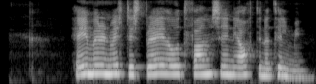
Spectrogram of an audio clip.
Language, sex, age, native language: Icelandic, female, 14, Icelandic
